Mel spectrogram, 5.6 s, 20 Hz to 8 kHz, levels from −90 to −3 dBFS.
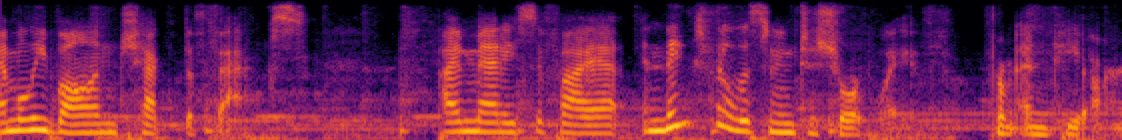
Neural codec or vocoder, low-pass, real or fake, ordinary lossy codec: codec, 16 kHz, 8 kbps, FreqCodec, smaller model; 7.2 kHz; fake; Opus, 24 kbps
